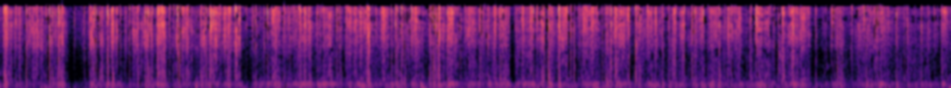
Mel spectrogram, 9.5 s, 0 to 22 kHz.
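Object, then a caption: Microphone head covered in plastic rhinestones and beads. Very long acrylic nails scratch a fist-sized round microphone head covered in plastic rhinestones and beads. The result is a dense, continuous crackle of tiny clicks and rasps spreading up into bright highs, over a steady low hum near 200 Hz. It holds at an even level throughout, with only a brief dip early on.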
